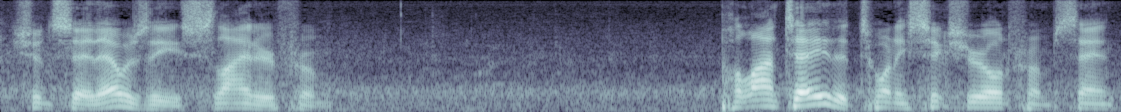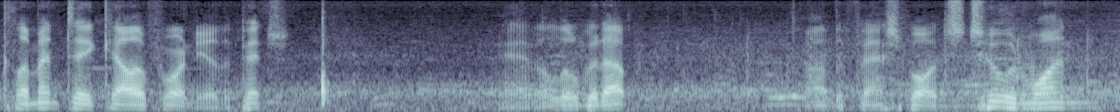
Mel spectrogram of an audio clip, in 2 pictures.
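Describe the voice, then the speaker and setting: A man calling a baseball game live on the radio as play-by-play announcer, in measured clipped phrases with pauses. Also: medium pitch. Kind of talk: live radio sports commentary. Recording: noisy outdoor ballpark radio broadcast. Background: steady ballpark ambience.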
